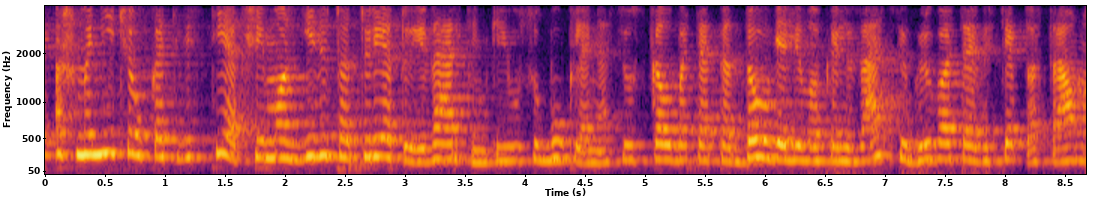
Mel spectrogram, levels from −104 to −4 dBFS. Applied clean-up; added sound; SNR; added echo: none; none; none; none.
